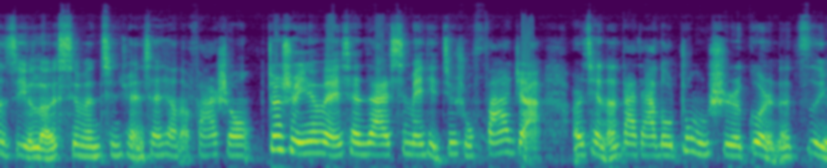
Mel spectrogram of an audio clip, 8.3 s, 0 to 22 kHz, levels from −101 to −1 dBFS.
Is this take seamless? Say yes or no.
no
